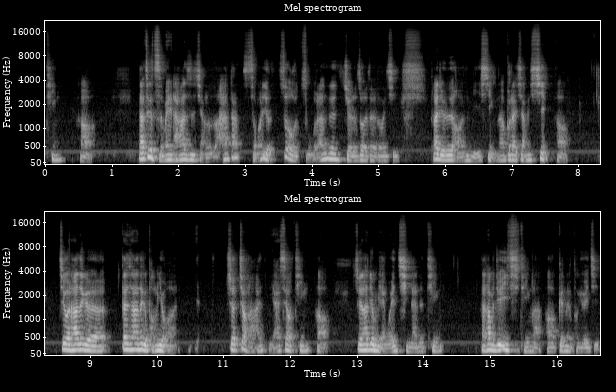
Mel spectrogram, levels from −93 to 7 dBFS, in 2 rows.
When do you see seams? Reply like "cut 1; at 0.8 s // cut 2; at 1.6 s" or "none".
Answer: none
